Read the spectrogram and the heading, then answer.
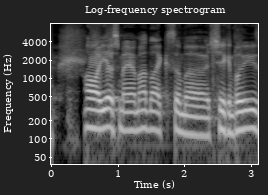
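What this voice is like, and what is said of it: Put-on Southern US accent. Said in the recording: “my accent will come out sometimes ... Southerners don't all have that accent”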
